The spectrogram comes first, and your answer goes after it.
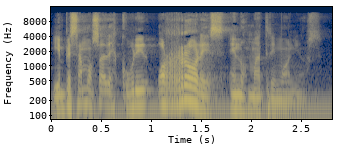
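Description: A man's voice: mid-range voice, animated, fairly quick, bright, forceful tone, a little hiss or hum. A man preaching a sermon frankly and with passion, often acting out examples. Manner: impassioned, frank, acts out examples.

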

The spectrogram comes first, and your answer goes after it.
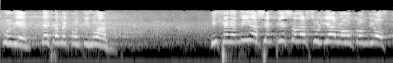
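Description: A man preaching a fervent sermon, shouting out to the congregation and calling for responses. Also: very high-pitched, fairly even intonation, moderate pace, crowd noise, background noise. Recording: reverberant hall, dull muffled sound.

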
